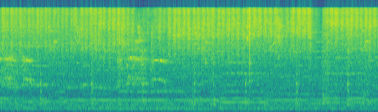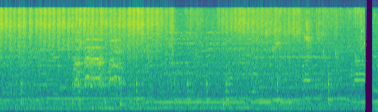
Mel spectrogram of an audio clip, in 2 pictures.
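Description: Cloth rag rubbing and scrubbing over the main bearing shells and saddles of an engine block, wiping them clean. Soft background music with long held notes plays underneath.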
